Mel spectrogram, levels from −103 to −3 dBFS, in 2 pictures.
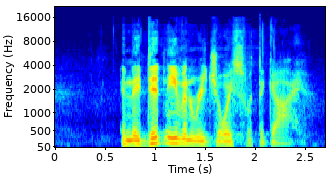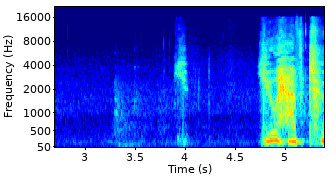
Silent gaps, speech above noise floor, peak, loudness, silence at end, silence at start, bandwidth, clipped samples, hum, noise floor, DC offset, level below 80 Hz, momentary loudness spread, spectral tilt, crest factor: none; 45 dB; -10 dBFS; -31 LUFS; 0 s; 0.65 s; 16 kHz; under 0.1%; none; -76 dBFS; under 0.1%; -78 dBFS; 19 LU; -4 dB/octave; 26 dB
